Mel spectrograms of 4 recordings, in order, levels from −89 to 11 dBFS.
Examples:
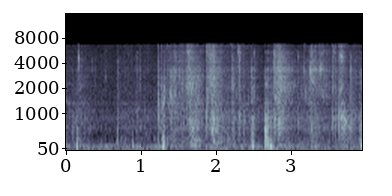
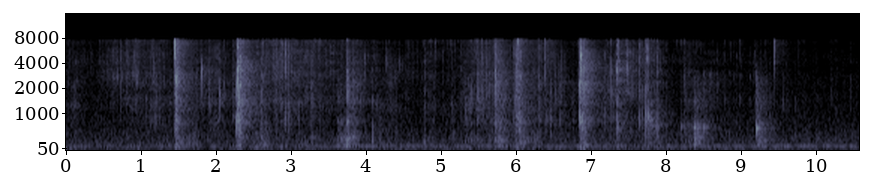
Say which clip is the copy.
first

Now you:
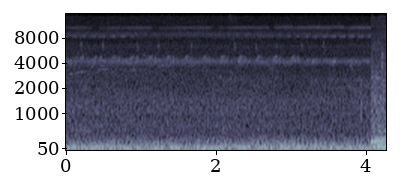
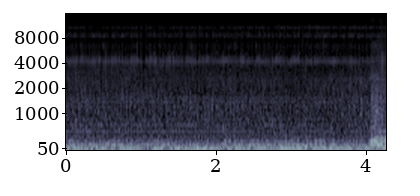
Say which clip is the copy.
second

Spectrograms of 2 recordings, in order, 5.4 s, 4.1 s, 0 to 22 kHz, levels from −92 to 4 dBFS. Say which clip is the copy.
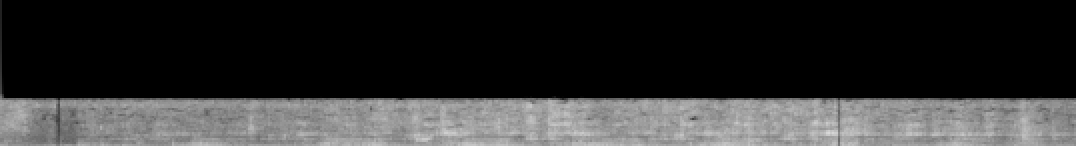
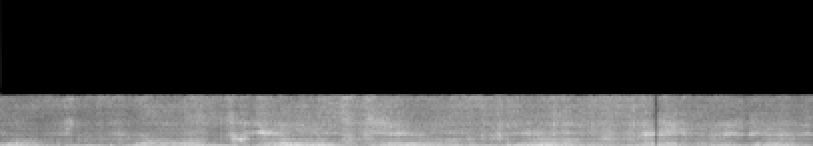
second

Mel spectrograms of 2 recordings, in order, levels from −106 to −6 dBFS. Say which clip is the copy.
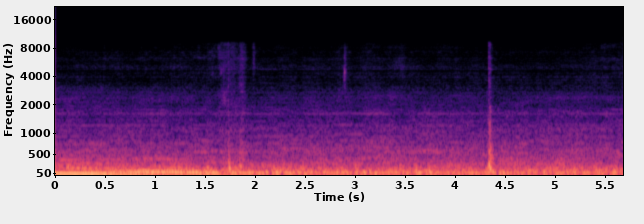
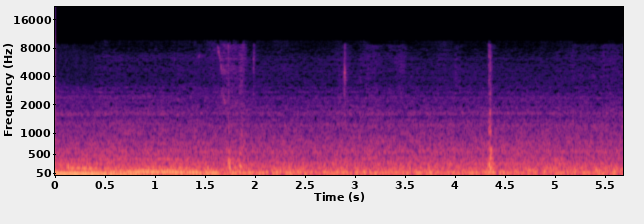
first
